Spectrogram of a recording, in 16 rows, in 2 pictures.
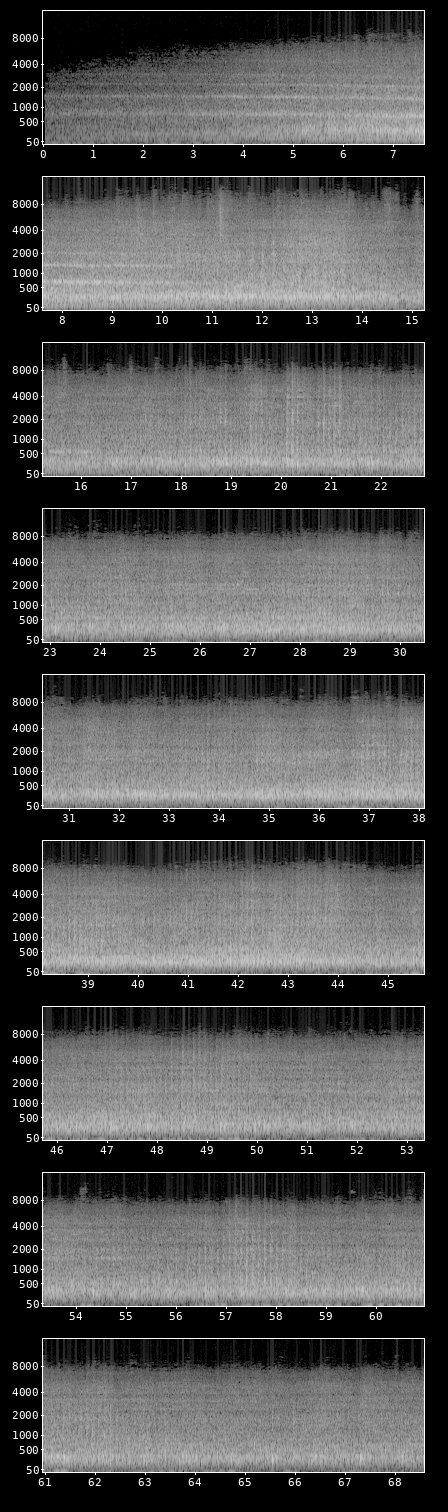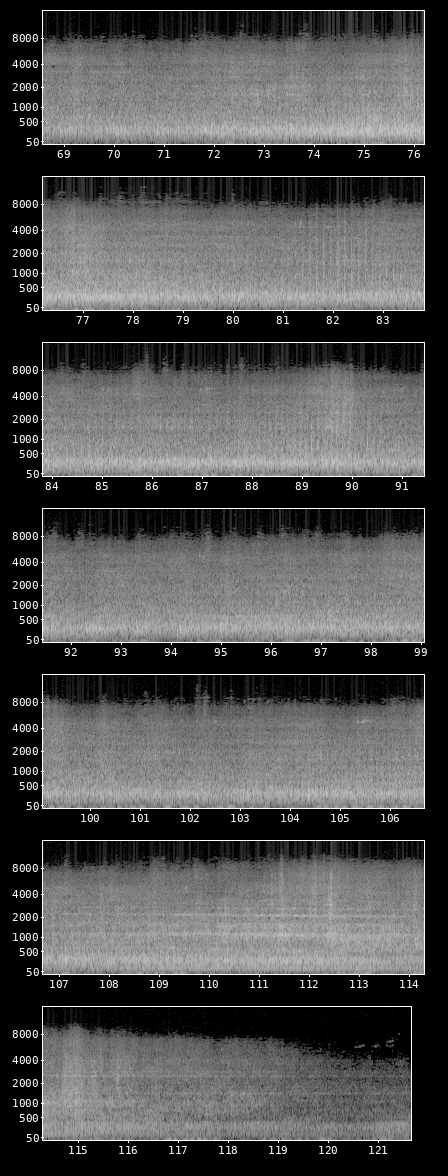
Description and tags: Freight Train Passing By
This is about 2 minutes total. It is of an approaching long freight train passing about 100 yards away in it's entirety. Train was doing around 45 mph. There are NO other background sounds, no traffic, no crossing alarms, no street noise, no airplanes, no people, etc. There are three diesel electric locomotives in the front, then about a mile of freight cars, then one diesel electric locomotive "pushing" from the rear (it almost sounds like a jet engine!). Recorded alongside the tracks in open west Texas desert! Recorded using a Panasonic DVX200 with a Rode shotgun mic & deadcat. Audio extracted from the video file.
locomotive, rail, passenger-train, railway, railroad, train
